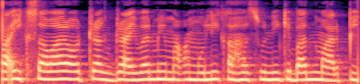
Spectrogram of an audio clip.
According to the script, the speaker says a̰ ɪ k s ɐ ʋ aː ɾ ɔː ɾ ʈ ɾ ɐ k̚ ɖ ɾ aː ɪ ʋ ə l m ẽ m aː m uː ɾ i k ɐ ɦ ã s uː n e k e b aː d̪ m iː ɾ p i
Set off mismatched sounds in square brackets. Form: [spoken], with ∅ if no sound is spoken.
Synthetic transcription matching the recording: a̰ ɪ k s ɐ ʋ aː ɾ ɔː ɾ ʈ ɾ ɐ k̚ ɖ ɾ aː ɪ ʋ ə [ɾ] m ẽ m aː m uː [l] i k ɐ ɦ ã s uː n e k e b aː d̪ m [aː] ɾ p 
